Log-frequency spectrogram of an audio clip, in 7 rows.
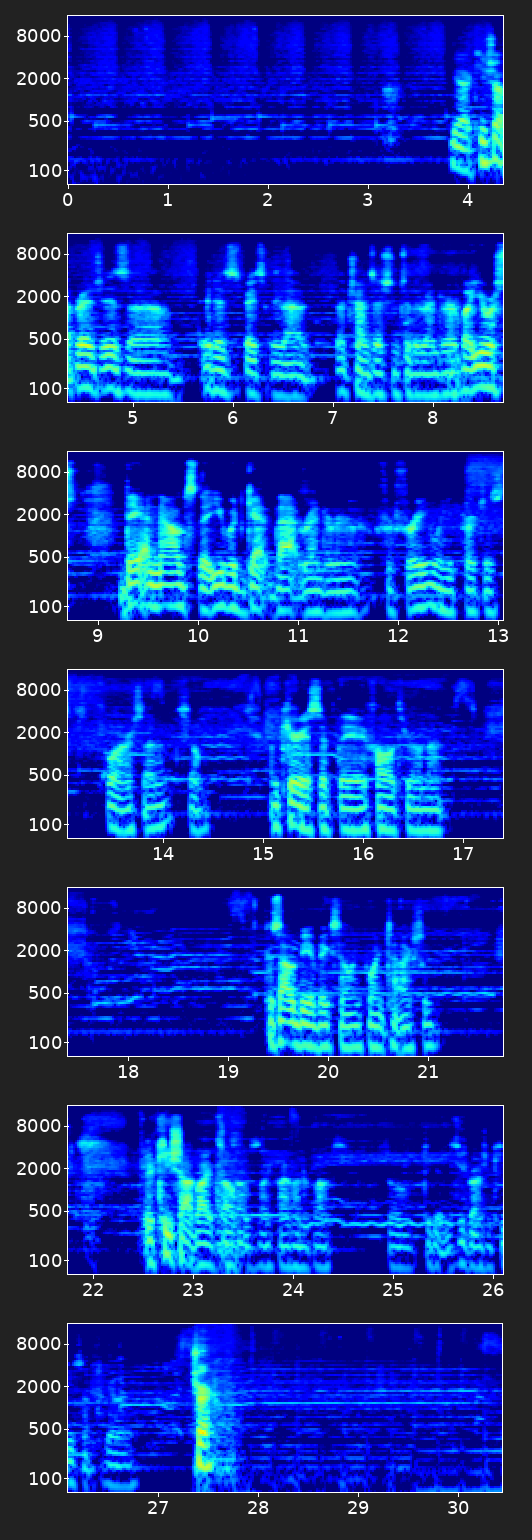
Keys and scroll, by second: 21.0 ctrl+z.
